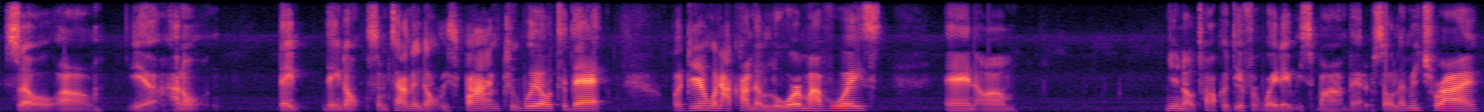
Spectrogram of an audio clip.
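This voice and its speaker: Speaking with a low, coarse voice and some vocal fry, a paranormal vlogger sits outside on her front porch. She slowly and gently pleads with spirits, repeating her hushed calls, and chats casually with viewers in between, all recorded on an external mic.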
